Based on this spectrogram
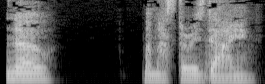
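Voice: medium pitch, fairly even intonation, slow, a little mellow, husky, dry recording. A narrator voicing a blunt, firm, disapproving female housekeeper in an audiobook of a classic novel. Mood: grave. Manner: frank, firm.

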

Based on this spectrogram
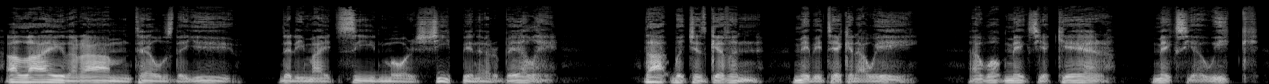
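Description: A man voicing an ancient cruel vampire lord who speaks slowly and low with archaic, sneering words, in an audiobook. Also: dry recording, clean studio sound, full character voice. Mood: scornful. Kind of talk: audiobook character voice.

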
